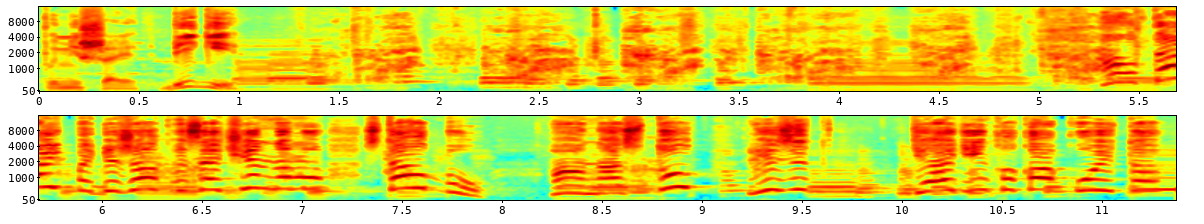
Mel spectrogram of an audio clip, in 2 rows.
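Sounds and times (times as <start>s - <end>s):
speech: 0.0s - 11.3s
dog barking: 1.4s - 9.0s.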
